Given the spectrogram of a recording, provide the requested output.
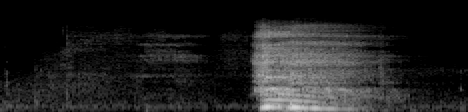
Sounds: Sigh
